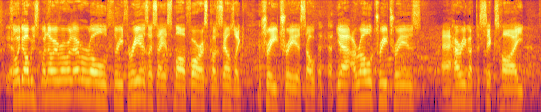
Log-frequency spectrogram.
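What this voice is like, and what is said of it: Irish Dublin accent. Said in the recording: “My Irish accent ... So we are in Dublin, we say tree, we pronounce three.”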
